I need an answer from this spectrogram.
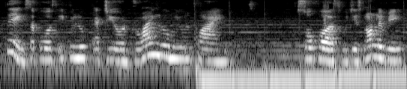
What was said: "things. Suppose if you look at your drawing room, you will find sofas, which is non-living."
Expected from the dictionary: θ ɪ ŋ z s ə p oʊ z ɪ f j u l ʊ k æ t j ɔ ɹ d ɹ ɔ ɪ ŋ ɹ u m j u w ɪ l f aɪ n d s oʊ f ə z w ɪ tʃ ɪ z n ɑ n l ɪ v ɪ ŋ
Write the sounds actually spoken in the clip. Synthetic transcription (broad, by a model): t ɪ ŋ s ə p oʊ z ɪ f j u l ʊ k æ t j ɔ ɹ d ɹ ɔ ɪ ŋ ɹ u m j u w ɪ l f aɪ n d s oʊ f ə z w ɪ tʃ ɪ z n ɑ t l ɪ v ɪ ŋ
